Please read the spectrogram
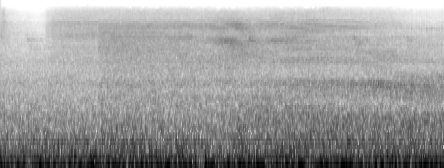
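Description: Diesel locomotive engine running with a steady low rumble as the locomotive starts to move during shunting, with a hiss joining about a second in.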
